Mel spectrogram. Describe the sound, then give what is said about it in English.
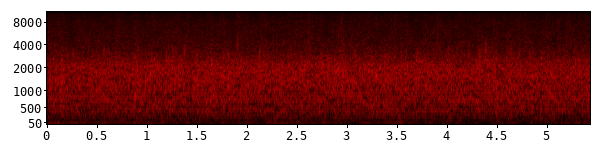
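A large audience at a Proms concert applauds the orchestra and its conductor steadily at the end of the evening, a dense, continuous wash of clapping that stays even and full throughout, with no voices breaking through. The conductor returns to acknowledge the applause and the orchestra rises to its feet. “And back he comes to acknowledge the applause. The orchestra rises to its feet.”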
